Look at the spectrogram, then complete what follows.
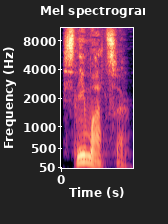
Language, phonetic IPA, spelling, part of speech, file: Russian, [snʲɪˈmat͡sːə], сниматься, verb, Ru-сниматься.ogg
- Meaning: 1. to have one's photograph taken 2. to act in a film 3. passive of снима́ть (snimátʹ)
